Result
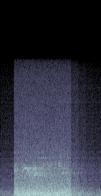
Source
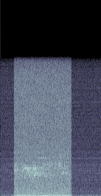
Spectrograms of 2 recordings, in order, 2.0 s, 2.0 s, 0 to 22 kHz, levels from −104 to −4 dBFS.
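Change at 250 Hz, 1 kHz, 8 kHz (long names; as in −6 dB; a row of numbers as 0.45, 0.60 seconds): +7.5, +2.5, −16.5 decibels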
